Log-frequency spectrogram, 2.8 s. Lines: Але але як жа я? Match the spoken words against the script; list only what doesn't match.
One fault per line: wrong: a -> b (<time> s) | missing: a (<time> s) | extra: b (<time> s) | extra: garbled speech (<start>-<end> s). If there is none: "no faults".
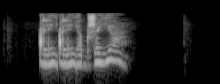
no faults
